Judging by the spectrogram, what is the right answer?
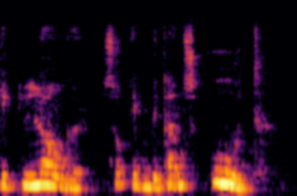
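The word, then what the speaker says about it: août: So August in French is ooth.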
